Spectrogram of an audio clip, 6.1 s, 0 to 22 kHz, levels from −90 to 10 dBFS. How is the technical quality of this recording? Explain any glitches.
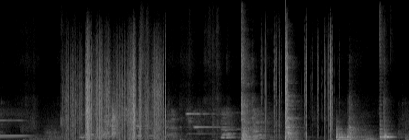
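The recording is marred by two bursts of cable scratch noise, from 0.94 to 2.49 s and from 3.91 to 5.12 s: dense, uneven scratching that sits a little louder than the sound, likely from a worn cable or connector shifting its contact resistance.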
